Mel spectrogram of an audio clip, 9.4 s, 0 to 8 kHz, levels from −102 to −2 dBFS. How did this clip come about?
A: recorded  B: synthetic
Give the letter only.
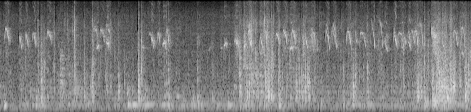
A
